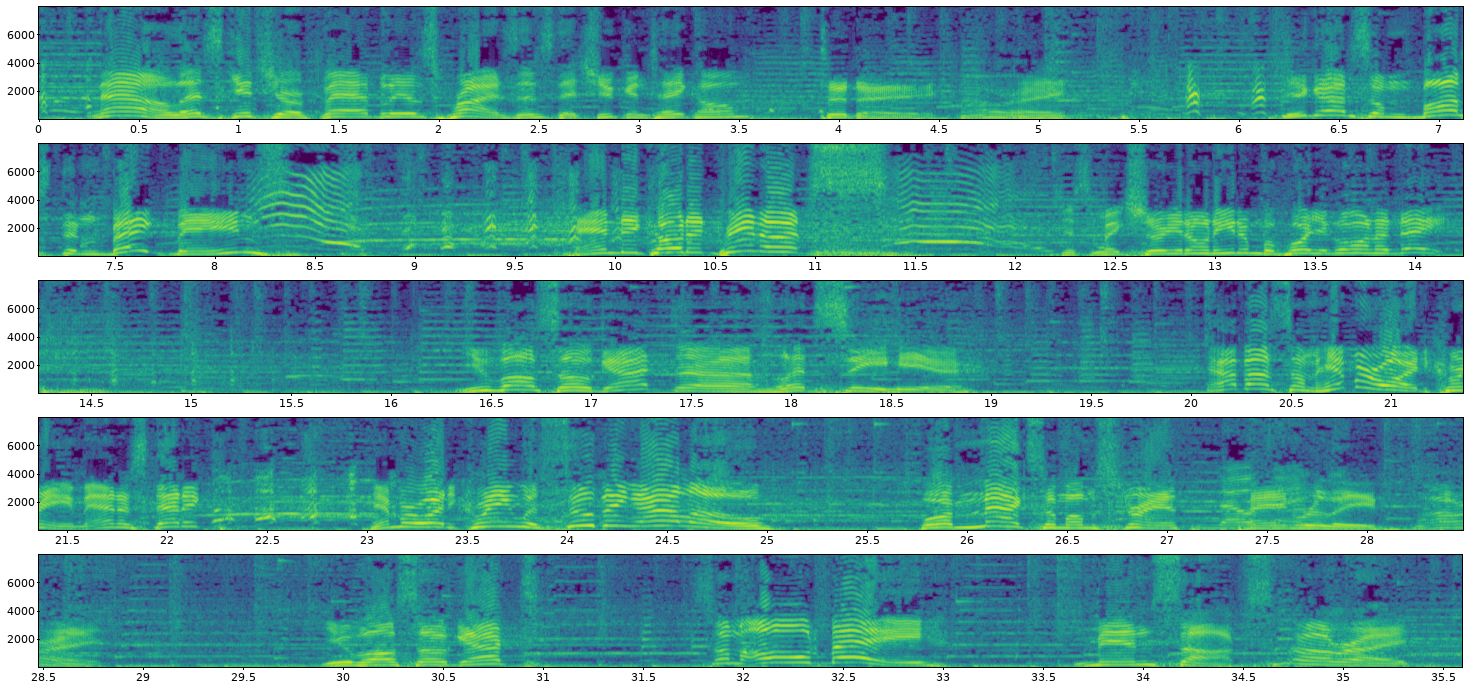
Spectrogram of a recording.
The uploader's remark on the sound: The whole RSMS crew is broadcasting live from The Stardome in Birmingham, AL for The Magic City Classic, Alabama A&m vs Alabama State.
